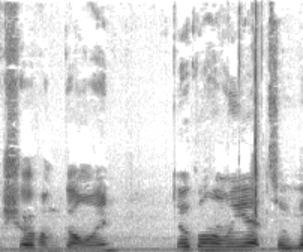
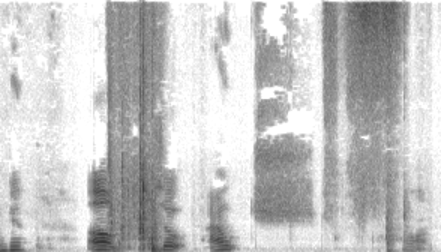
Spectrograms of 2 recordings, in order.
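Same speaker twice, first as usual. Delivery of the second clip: ordinary delivery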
